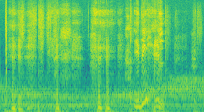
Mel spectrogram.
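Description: A man claps his hands.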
